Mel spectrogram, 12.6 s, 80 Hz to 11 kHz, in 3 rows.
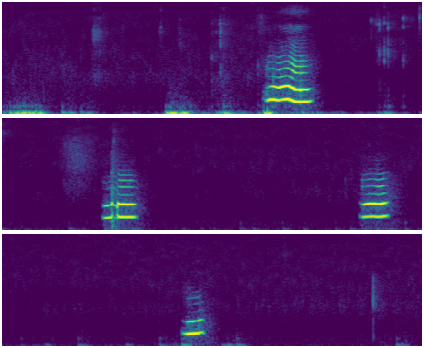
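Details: Gash, a male American Shorthair kitten born in January 2020, snores while sleeping deeply indoors. Short squeaky, nasal tones with a slightly falling pitch recur about every two and a half seconds, with soft faint clicks in between.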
